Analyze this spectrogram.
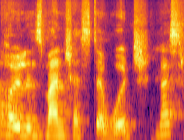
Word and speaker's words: Łódź: Łódź, yes, spelled like with an L, but it's like Yeah. same as Wrocław, Yeah. Łódź.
